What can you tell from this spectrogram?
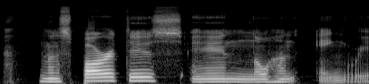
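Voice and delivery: ordinary talk, nothing marked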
